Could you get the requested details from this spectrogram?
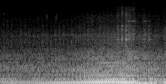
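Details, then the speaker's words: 1959 BMW Isetta 300, 298cc single-cylinder engine, just started in neutral: loping, uneven low putt that swells slightly, likened to a 2CV with a misfire; normal single-cylinder character. "a single cylinder engine, and we've immediately got to get across a cattle grid, so this may be uncomfortable."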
